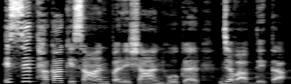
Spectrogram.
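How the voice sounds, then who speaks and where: A woman narrating a children's story in a calm, measured way. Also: medium pitch.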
